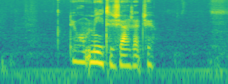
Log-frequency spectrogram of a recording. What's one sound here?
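A middle-aged woman asks a question calmly close by.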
